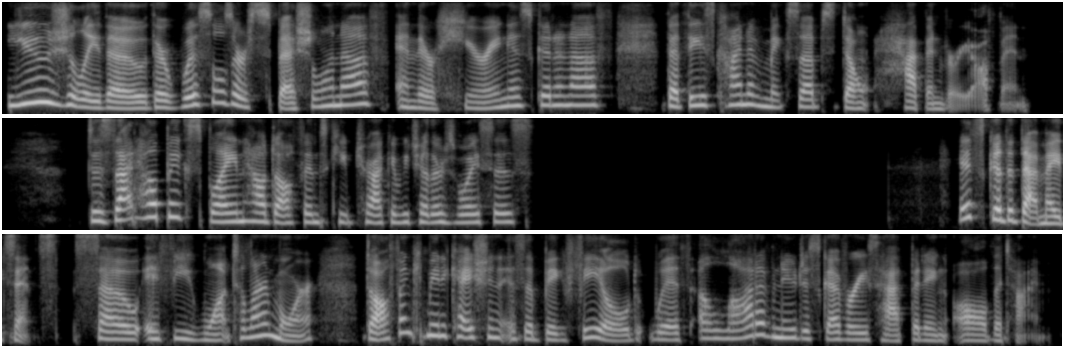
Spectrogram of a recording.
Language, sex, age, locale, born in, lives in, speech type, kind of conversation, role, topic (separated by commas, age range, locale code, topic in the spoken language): English, female, 40-44, en-US, United States, United States, read, expert-assistant, expert, How do dolphins communicate and understand each other in groups?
